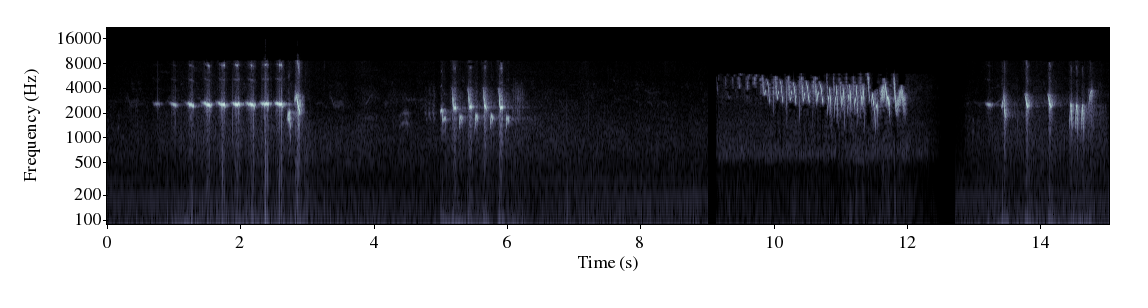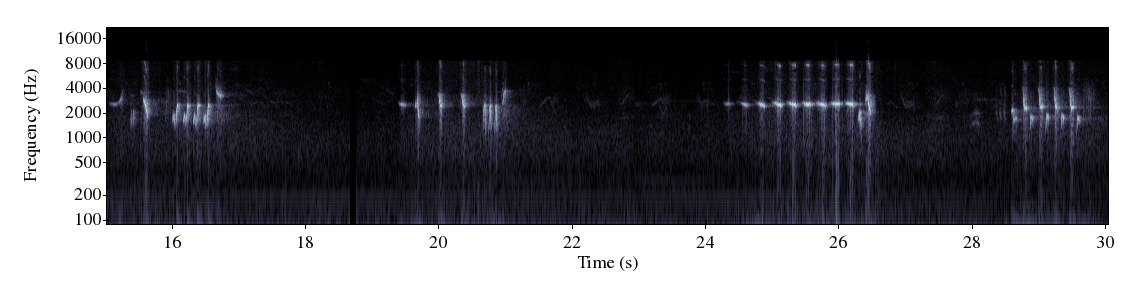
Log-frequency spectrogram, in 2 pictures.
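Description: Small bird chirping in runs of rapid, sharp, high notes, each a second or two long, about seven runs with silent gaps between them. The run near the middle is higher and buzzier than the rest.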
